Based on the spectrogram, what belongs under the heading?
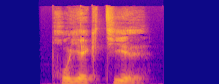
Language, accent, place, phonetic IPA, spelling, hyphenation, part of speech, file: German, Germany, Berlin, [ˌpʁojɛkˈtiːl], Projektil, Pro‧jek‧til, noun, De-Projektil.ogg
- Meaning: projectile, bullet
